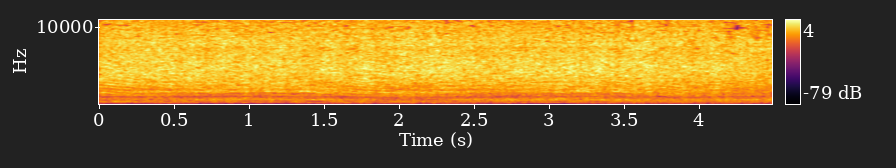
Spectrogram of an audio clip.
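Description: Electronic dance music in a beatless breakdown: a sustained synth drone with wavering tones that slide up and down about once a second, over a wash of hiss, with no kick drum or bass.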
